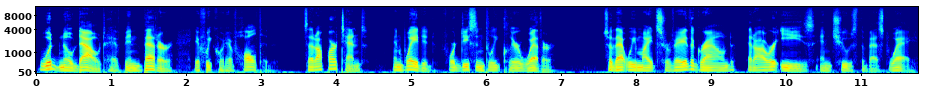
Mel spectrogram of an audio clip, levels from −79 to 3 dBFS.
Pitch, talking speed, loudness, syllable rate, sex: 90 Hz, 190 wpm, -26 LUFS, 4.5 syllables/s, male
